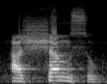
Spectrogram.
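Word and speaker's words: আশ্শামসু: লামের উচ্চারণ হয় না যেমন আমরা যদি দেখি এই জায়গায় যদি আল দিয়ে আমরা বসাই যেমন আশামসু আশামসু যদি আমরা দেখি আসশ শামসু এটার মধ্যে দেখেন যে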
